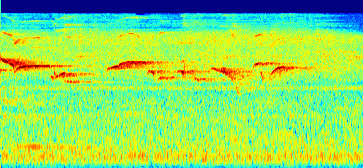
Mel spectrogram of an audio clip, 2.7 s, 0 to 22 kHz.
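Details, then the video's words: Oriental magpie-robin singing a new song at dawn, 05:02 am, on 12 June: a run of clear, high whistled phrases, some sliding downward, delivered in quick succession over a soft, steady background hiss. "Magpie robin sings a new song today"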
